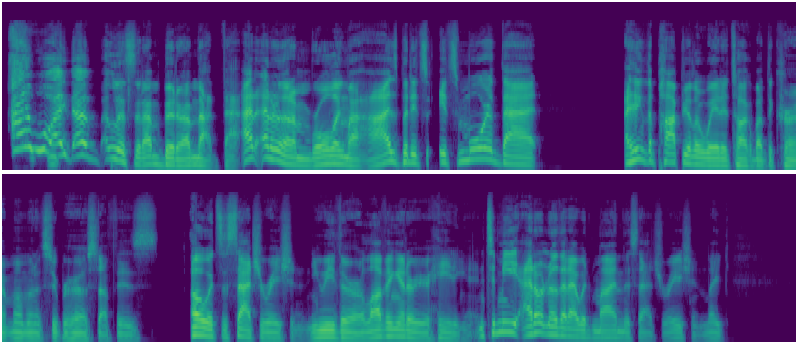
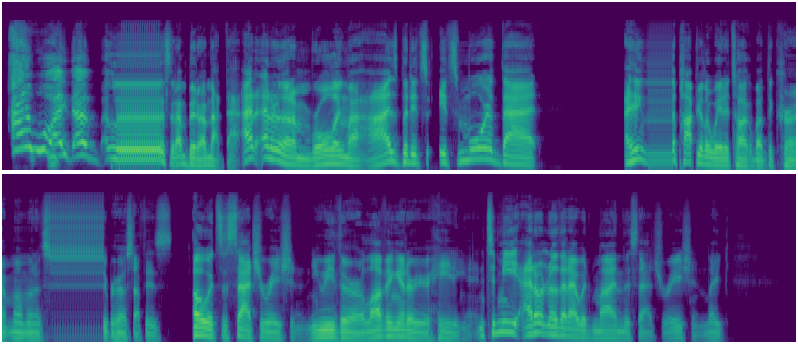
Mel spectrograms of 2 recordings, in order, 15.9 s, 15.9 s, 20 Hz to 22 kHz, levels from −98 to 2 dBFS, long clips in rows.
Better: first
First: none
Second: audio freezing; at 1 s, at 6.5 s and at 8.5 s for 0.5 s

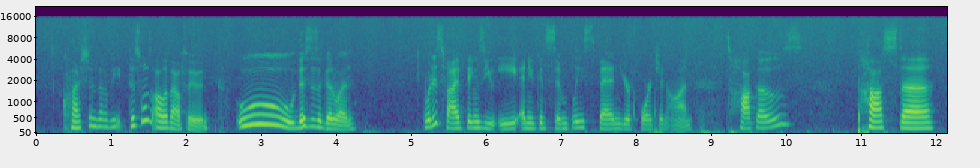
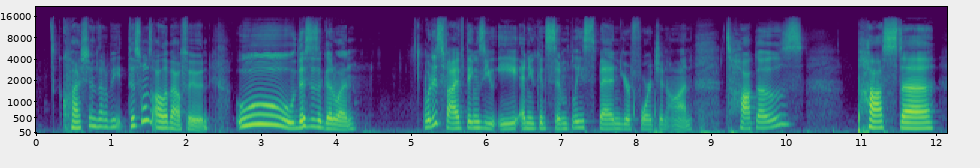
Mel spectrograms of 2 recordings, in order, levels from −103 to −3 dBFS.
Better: second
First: hiss; noticeable; throughout; 15 dB below the speech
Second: none

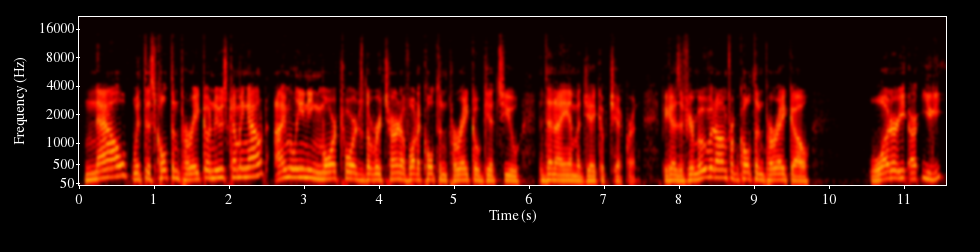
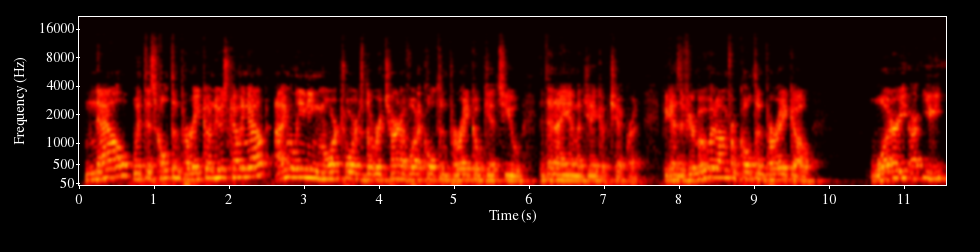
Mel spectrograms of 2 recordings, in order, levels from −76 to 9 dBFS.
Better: first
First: none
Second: off-mic speech; far // room echo; very slight; dies away in 0.3 s

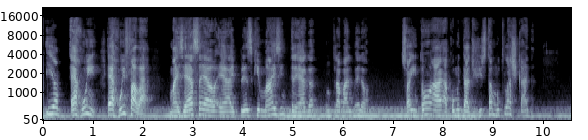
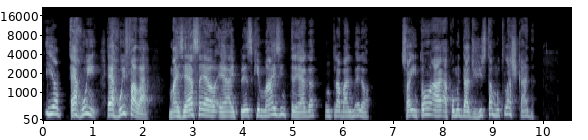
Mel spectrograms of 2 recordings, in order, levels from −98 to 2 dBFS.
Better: second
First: wind noise on the microphone; occasional gusts; 15 dB below the speech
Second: none

